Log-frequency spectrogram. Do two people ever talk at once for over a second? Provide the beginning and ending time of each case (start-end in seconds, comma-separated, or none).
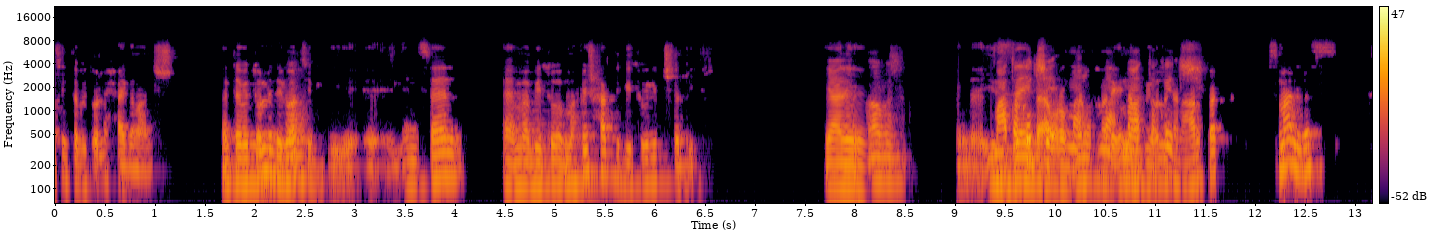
9.4-11.6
